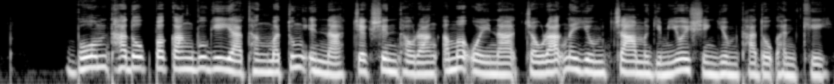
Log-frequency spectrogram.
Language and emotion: Manipuri, neutral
